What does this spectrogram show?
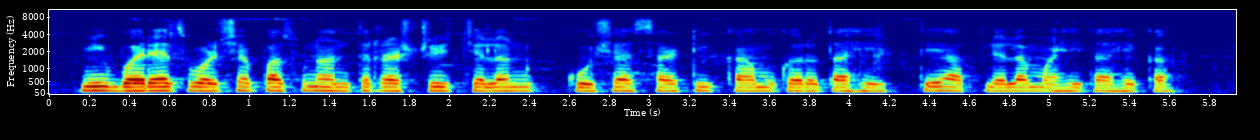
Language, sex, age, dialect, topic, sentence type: Marathi, male, 25-30, Standard Marathi, banking, statement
